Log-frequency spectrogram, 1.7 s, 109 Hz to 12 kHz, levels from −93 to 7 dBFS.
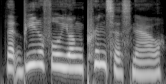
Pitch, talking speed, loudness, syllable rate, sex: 255 Hz, 180 wpm, -16 LUFS, 5.0 syllables/s, female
